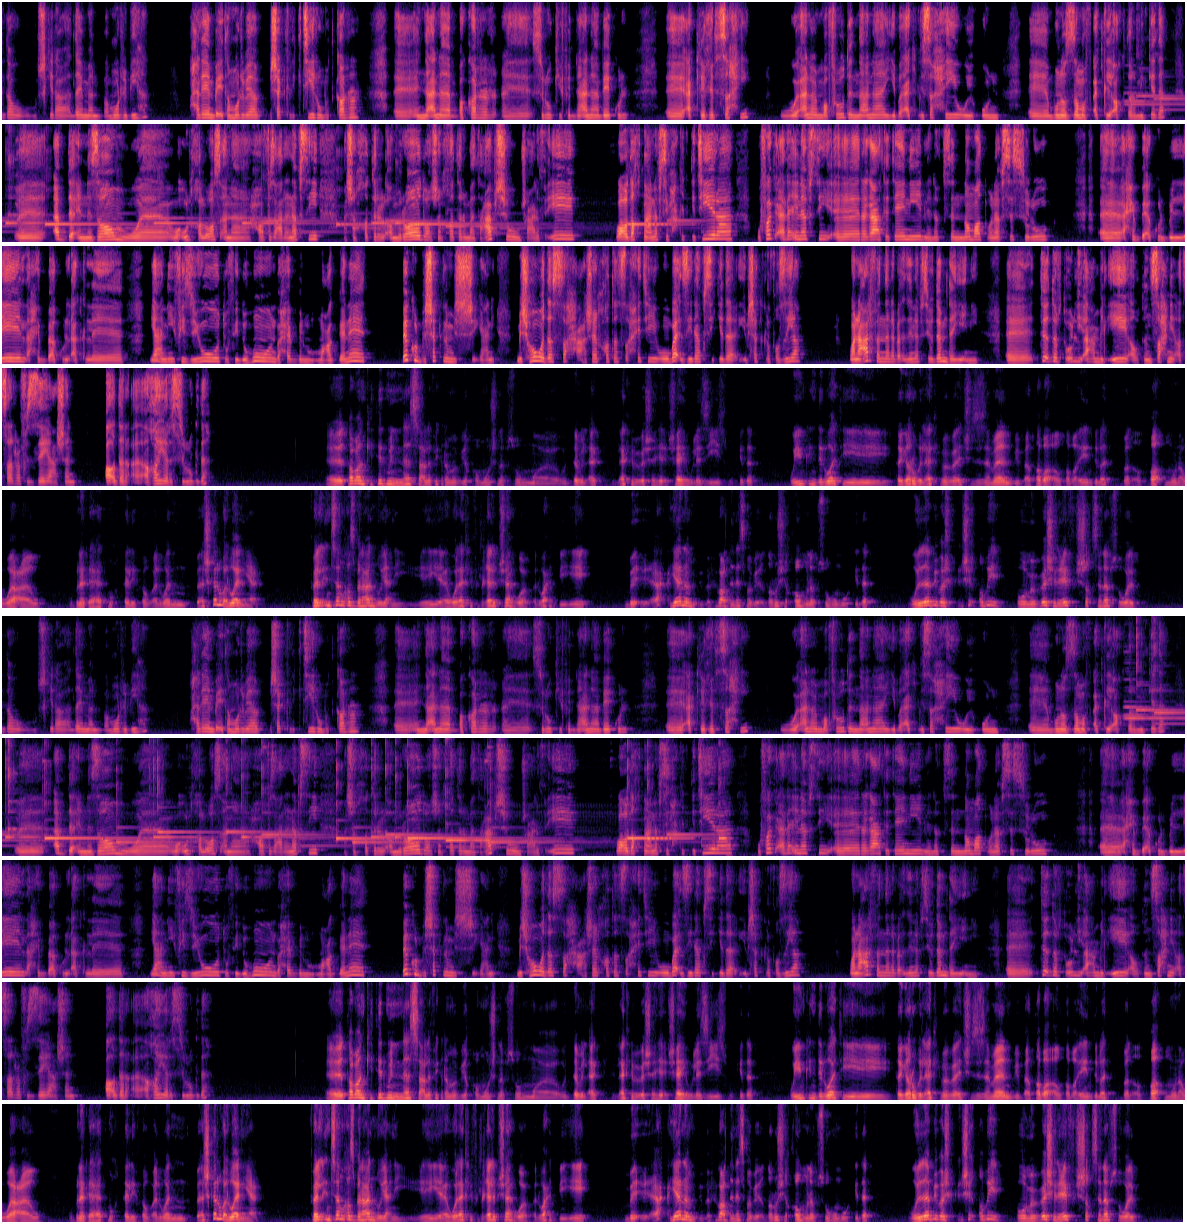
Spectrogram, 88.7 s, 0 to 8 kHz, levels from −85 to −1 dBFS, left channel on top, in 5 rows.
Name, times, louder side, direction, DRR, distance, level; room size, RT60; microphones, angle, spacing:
voice 1, 0.0-2.2 2.8-11.2 11.7-26.3 27.0-33.4 33.9-40.9 41.5-47.5 48.2-54.3 54.8-56.4, left 7 dB, 45° left, 0.4 m, -29 dB
sound 1, 16.8-26.5 27.1-28.6, right 3 dB, 75° right, 3.1 m, -34 dB
voice 2, 58.1-62.2 62.5-64.1 64.4-64.5 65.1-71.5 72.1-74.8 75.6-79.7 80.3-84.0 84.6-86.0 86.2-88.0, right 2 dB, 30° right, 0.7 m, -32 dB
10.0 x 9.9 x 3.3 m
head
